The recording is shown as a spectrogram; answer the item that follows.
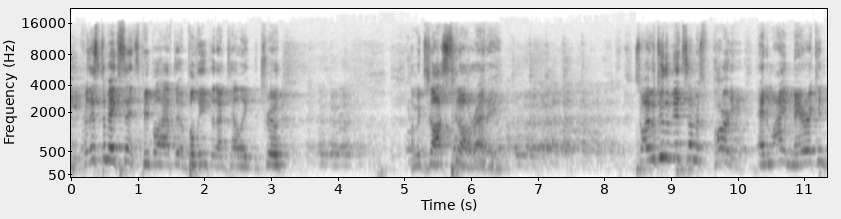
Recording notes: Are live from Stand Up NY Comedy Club in Manhattan. This action-packed live show.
